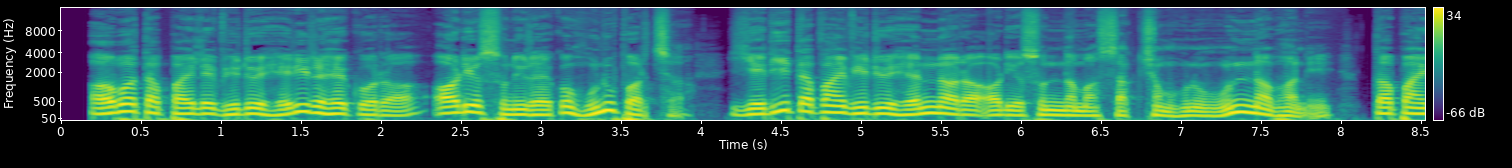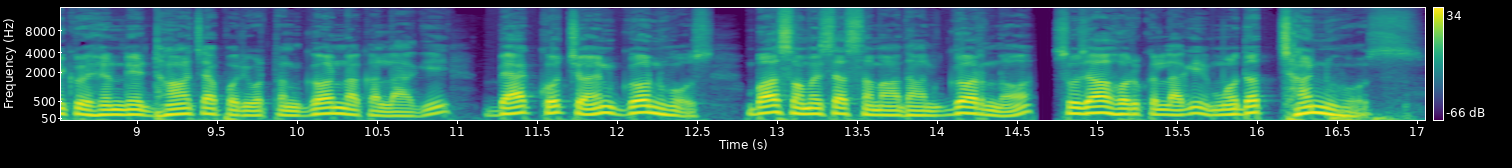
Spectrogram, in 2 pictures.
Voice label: Nepalese Male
